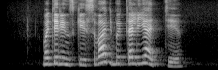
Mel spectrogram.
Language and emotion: Russian, positive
